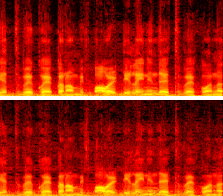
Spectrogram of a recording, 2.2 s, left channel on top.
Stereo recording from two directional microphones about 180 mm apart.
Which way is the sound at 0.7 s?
65° left (ahead or behind).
